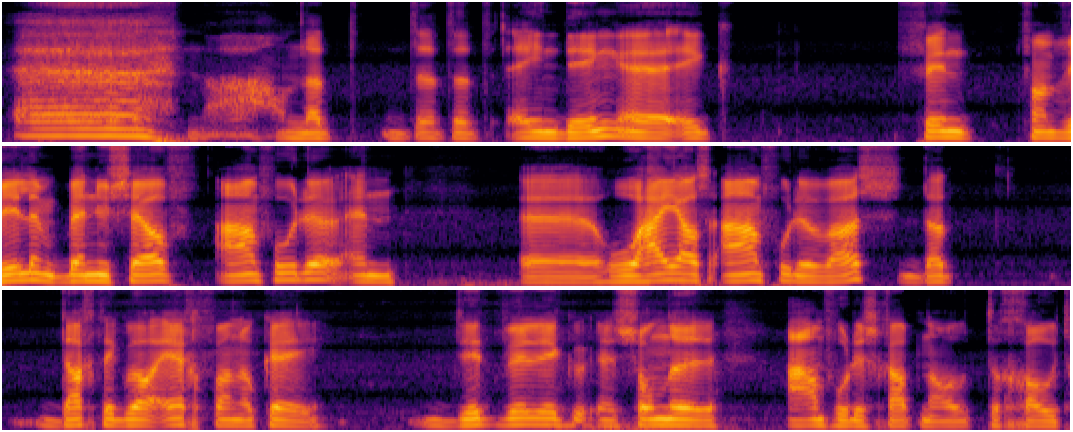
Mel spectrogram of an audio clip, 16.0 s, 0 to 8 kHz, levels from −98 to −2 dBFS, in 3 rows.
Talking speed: 150 wpm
